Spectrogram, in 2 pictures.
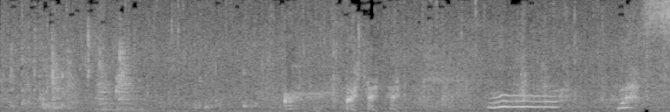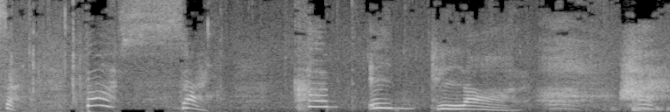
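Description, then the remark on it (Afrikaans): Steady rain patters down in a continuous hiss, while a voice speaks or vocalizes in short, rising and falling bursts over it. “Hoi, wanneer dit so lekker reën, beteken dit ongelukkig dat die vloer een gouer vuil word.”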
